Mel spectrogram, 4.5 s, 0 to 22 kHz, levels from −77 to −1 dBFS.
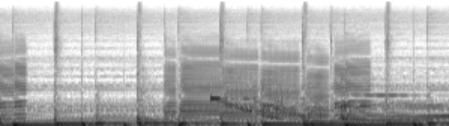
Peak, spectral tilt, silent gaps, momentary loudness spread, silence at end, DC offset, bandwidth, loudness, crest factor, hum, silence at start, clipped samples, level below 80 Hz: -4 dBFS; -6.5 dB/octave; none; 4 LU; 0 s; under 0.1%; over 20 kHz; -20 LUFS; 14 dB; none; 0 s; under 0.1%; -20 dBFS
